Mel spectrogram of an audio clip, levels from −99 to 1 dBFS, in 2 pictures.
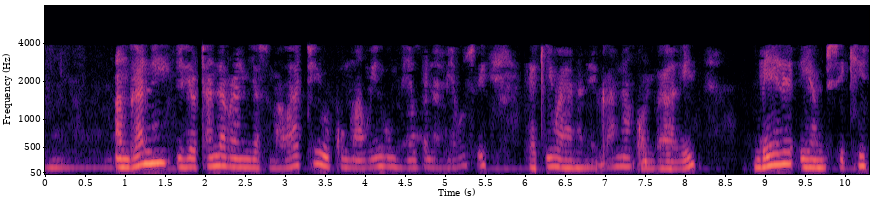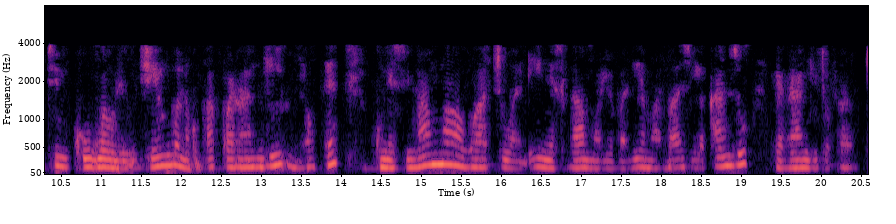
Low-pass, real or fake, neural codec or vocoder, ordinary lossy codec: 7.2 kHz; fake; codec, 16 kHz, 4 kbps, FreqCodec, smaller model; AAC, 16 kbps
